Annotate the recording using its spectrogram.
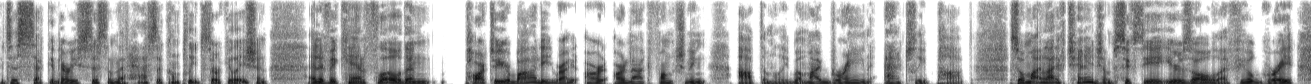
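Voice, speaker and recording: An animated man at medium pitch, with very wide pitch swings, vocal fry and a fairly quick pace, on a very clean recording with a silent background. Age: 60s. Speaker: lymphatic health expert. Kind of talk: interview.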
